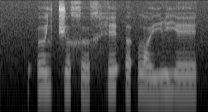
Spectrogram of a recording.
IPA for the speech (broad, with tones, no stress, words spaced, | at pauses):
ʔɵː˦lʲt͡ʃɵ˦ xɵː˨xhe˦ ʔə˨˦ʔlˠʏː˨ji˧je˧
